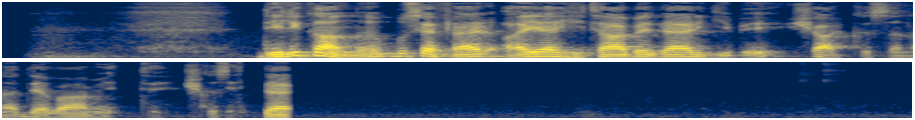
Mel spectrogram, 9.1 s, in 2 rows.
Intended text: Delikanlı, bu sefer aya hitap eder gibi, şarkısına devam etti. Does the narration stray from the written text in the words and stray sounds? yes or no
yes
